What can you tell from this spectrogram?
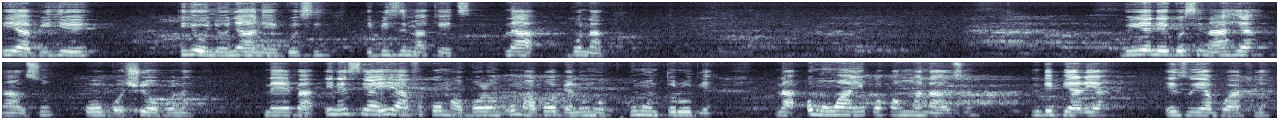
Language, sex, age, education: Igbo, female, 30-45, primary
